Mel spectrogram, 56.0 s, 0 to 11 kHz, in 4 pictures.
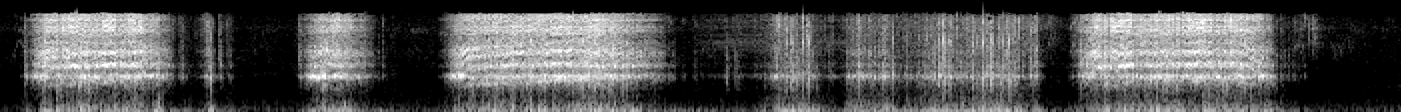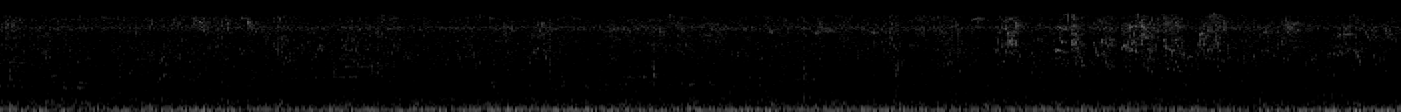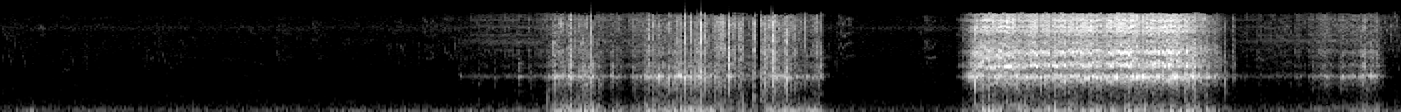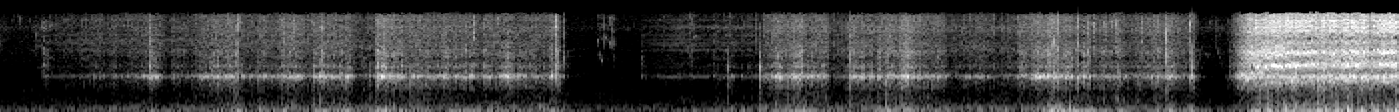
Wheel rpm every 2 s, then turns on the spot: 110, 10, 130, 30, 20, 80, 90, 0, 0, 0, 0, 0, 0, 0, 0, 0, 10, 20, 10, 190, 40, 10, 10, 20, 0, 20, 20, 140.
8-10 12-14 34-36 40-42 44-48 50-54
